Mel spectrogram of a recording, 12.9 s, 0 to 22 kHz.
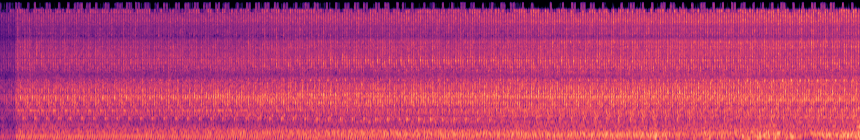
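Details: Mercedes 2.7 OM612 diesel (~150,000 km with intake-side knock after head replacement), after repairing a stripped injector thread and refitting the injector: even idle with light injector clatter, steady rhythm, no odd knock.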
